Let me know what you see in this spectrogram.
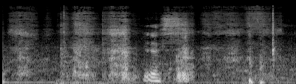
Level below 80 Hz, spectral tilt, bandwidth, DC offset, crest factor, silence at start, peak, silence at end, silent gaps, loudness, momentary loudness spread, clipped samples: -38 dBFS; -4 dB/octave; 17 kHz; under 0.1%; 18 dB; 0 s; -2 dBFS; 0 s; none; -19 LUFS; 14 LU; under 0.1%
